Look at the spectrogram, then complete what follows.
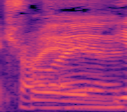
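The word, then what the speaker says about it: Troian: And also, Troyan, that's how you pronounce her name, right? – Troyan.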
